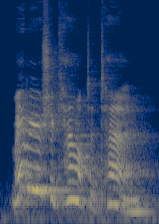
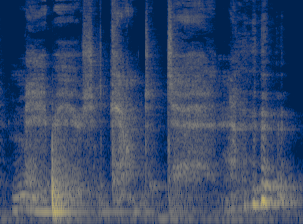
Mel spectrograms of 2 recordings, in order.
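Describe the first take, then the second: First: High, pestering inner voice; high nagging voice. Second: Slow, whispery gremlin voice. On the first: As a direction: nag brightly from inside the head. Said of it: "I don't know why I'm using this voice". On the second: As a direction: creep it out like a gremlin. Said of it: "The gremlin would be like". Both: Retold or imitated.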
